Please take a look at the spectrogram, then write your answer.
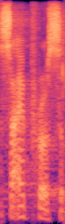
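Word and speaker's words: Cyprus: 출신이니까 로라는 것은 어 키프로스 얘기하고 이제 영어 발음으로는 사이프러스 얘기하는 조그만 섬입니다 그다음에 레네는 북아프리카 지역이에요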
